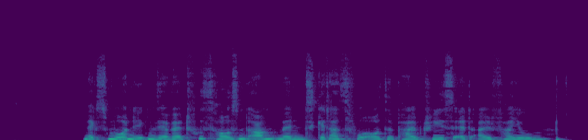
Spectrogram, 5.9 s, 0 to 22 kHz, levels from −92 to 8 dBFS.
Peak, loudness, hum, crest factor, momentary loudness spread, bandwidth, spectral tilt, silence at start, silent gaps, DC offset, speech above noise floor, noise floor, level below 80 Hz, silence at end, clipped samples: -28 dBFS; -44 LUFS; none; 18 dB; 9 LU; 13 kHz; -7 dB/octave; 0.85 s; none; under 0.1%; over 46 dB; under -90 dBFS; -78 dBFS; 0.25 s; under 0.1%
